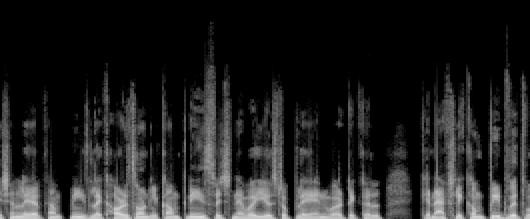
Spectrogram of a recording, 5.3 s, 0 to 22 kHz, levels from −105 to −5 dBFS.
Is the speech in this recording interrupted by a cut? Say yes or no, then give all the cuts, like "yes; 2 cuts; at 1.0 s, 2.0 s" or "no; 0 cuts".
no; 0 cuts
